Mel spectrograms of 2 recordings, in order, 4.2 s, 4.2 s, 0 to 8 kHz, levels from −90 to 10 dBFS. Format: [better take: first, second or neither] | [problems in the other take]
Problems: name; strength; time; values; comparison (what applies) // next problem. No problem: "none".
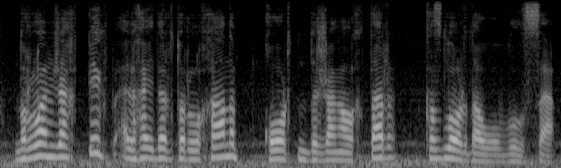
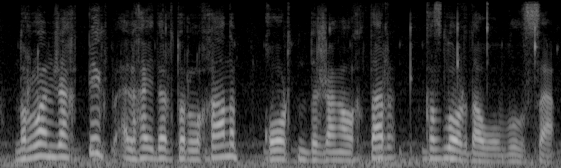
first | background sound (Bathtub (filling or washing) / Gurgling); 18 dB below the speech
